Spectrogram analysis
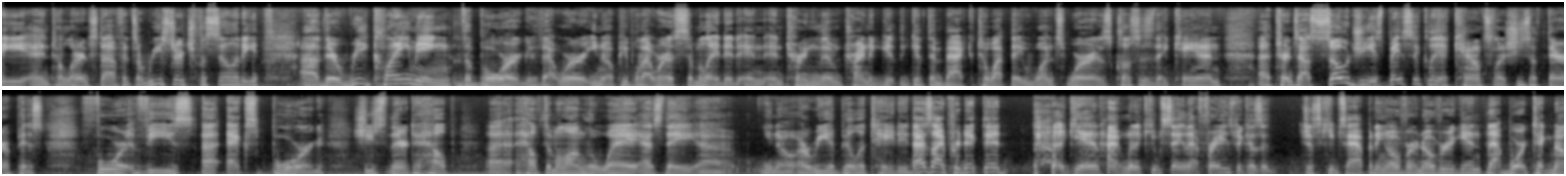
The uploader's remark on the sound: Review From My Car. Blue Yeti Mic.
